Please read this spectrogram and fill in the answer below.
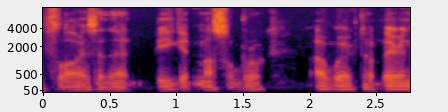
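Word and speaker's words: Muswellbrook: Mus Muswell Brook is very um much pronouncing it as it looks, but it's called Muselbrook. Muscle. Oh, the W is silent. Okay. Yeah. Muscle Brook.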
